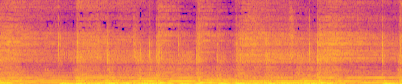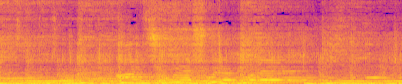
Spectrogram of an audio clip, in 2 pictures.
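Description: Live rock band playing through a concert PA: electric guitar and drum kit, with a male lead vocal. The band briefly drops out three times, near the start, midway and near the end.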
